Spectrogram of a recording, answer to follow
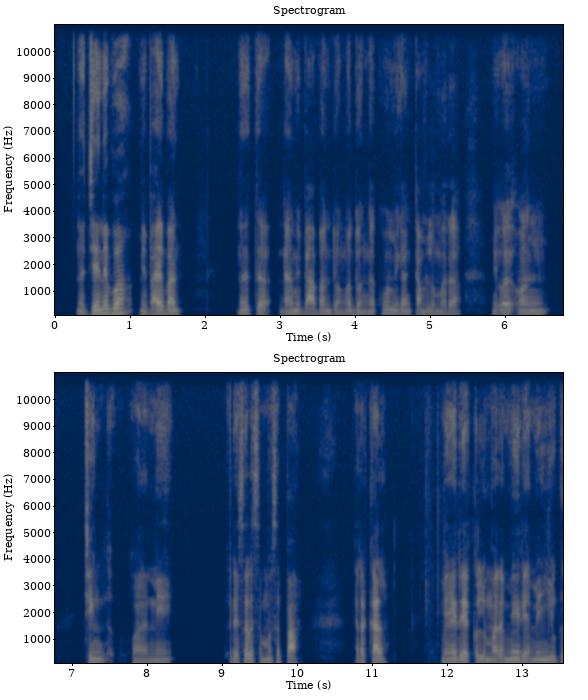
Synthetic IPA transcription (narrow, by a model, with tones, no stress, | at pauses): na˨d͡ʒe˦ne˦bə˦mi˨ba˨i˦ba˦nː | ə˦tə˨da˨ŋmi˨ba˨ba˦ndo˨ŋɡa˦do˨ŋɡa˦ku˦ma˦mi˨ka˦nka˨mlu˦mə˨ɾə˦ | mi˨o˦i˦ʔa˦ŋ | t͡ʃi˦ŋ | wa˨na˨ni˨ | ɾe˨sə˦lə˨sə˨mə˦sə˨pa˨ | ɾa˨ka˦l | me˨˦ɾi˦e˨kə˨lu˨˦ma˨ɾə˦mi˦ɾi˨e˨mi˦n˦ju˨ɡə˦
